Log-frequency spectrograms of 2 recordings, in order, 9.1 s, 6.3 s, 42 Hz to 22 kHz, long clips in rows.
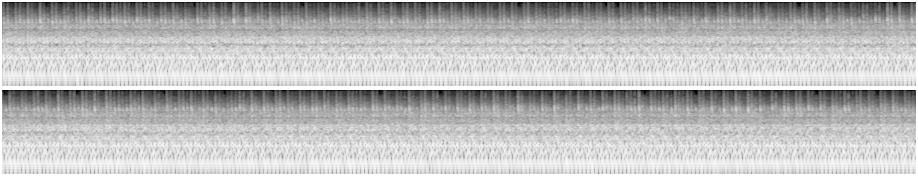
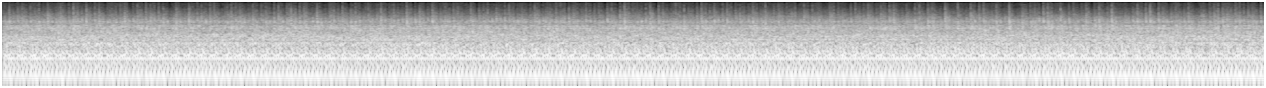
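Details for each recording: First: Class 117 DMU 51412 diesel, first start in 5 years after bleeding fuel air via the hand lift pump: steady, even rumble at low idle of about 500 rpm, smooth continuous throb, no knocks or misses; healthy. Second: Class 117 DMU 51412 diesel, first start attempt in 5 years: fires and runs at a steady even beat, about three pulses a second with a droning hum, then stops shortly after; air in the fuel suspected.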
